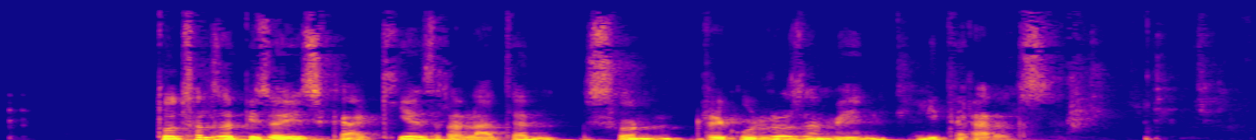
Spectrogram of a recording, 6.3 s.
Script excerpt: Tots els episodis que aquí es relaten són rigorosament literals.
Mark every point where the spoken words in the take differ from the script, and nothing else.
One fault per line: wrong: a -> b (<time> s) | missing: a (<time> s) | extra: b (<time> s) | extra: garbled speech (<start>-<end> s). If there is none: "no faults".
no faults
